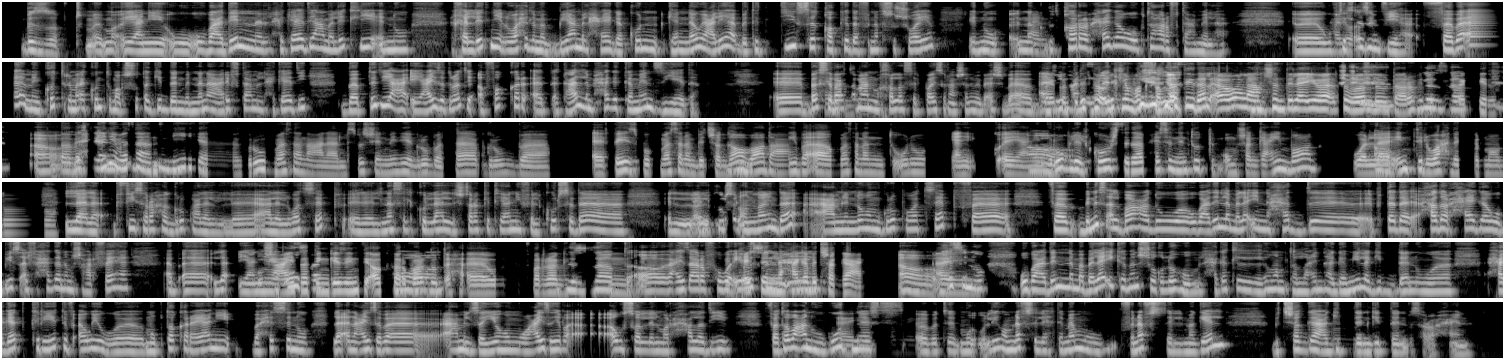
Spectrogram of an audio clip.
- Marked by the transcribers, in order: other background noise; laughing while speaking: "هاقول لِك لمّا تخلّصي ده … وتعرفي تبقي مركِّزة"; in English: "الPython"; chuckle; laugh; laughing while speaking: "بالضبط"; chuckle; in English: "Group"; in English: "الSocial Media Group"; in English: "Group"; in English: "group للcourse"; in English: "Group"; in English: "الcourse"; in English: "الكورس الأونلاين"; in English: "Group"; in English: "creative"
- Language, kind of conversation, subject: Arabic, podcast, هل فيه طرق بسيطة أتمرّن بيها كل يوم على مهارة جديدة؟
